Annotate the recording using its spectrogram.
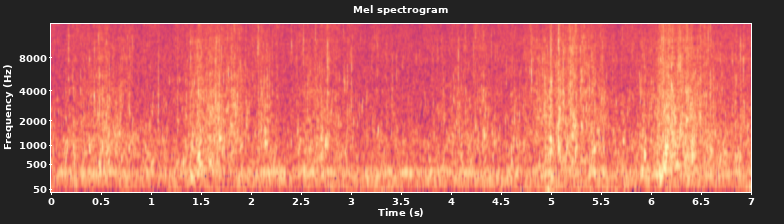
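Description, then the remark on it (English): Soft, steady wash of ocean water with gentle swells rising and falling, waves breaking faintly and drawing back in a continuous hiss, fairly quiet with no voices. “You're just listening to those waves crash and then recede out.”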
